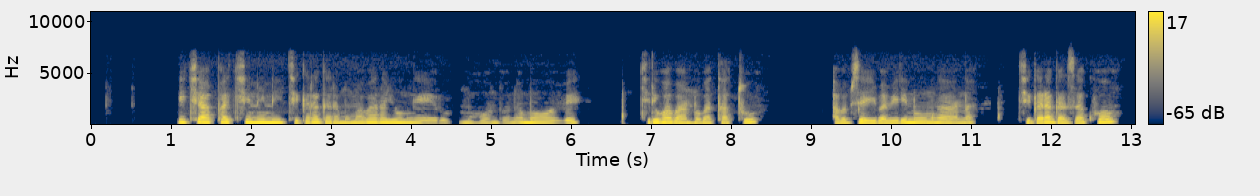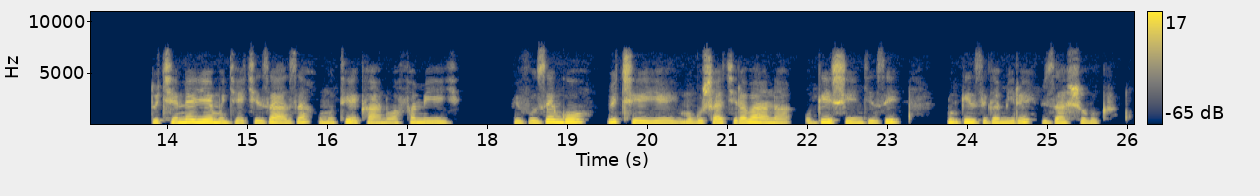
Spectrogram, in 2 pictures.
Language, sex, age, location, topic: Kinyarwanda, female, 25-35, Kigali, finance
